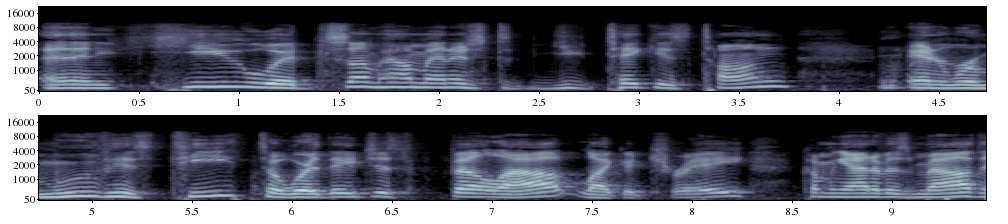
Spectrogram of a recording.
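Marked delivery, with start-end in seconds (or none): none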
